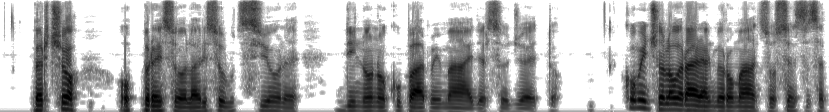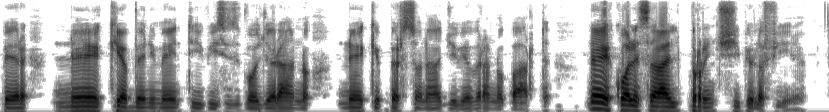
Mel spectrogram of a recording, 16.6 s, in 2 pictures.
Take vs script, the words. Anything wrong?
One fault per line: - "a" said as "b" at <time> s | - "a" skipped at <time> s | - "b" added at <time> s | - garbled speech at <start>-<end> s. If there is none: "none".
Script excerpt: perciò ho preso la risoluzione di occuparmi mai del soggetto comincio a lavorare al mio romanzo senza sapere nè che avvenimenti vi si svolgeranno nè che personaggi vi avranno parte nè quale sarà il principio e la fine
- "non" added at 3.5 s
